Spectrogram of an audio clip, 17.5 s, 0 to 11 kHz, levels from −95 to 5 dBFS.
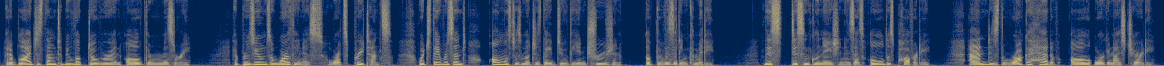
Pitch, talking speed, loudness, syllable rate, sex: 215 Hz, 170 wpm, -21 LUFS, 5.8 syllables/s, female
